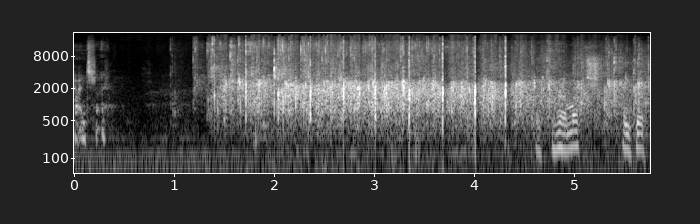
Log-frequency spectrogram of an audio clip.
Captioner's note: applause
